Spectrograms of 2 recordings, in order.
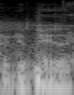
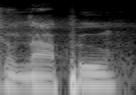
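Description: First: The name is pronounced in a reduced, casual way. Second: The name is pronounced fully and carefully. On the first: This is how most people say it. "everyone calls it Hunapu" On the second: This is the technically correct name. "Technically, it's Hunapu"

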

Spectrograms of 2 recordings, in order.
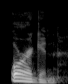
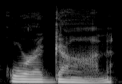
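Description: First: It is pronounced the way locals say it. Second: It is pronounced the way non-locals say it. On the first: The speaker calls it right. "That's what the locals say" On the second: The speaker calls it wrong. "Not Oregon"

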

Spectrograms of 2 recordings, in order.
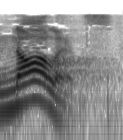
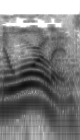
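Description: First: The name is said the local New Orleans way. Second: The name is said in a general American way.

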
